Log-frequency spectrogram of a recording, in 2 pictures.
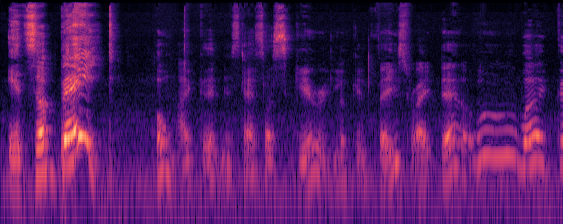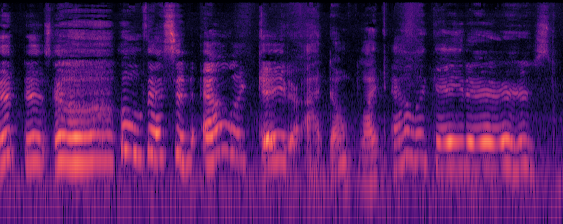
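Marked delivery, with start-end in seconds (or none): none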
